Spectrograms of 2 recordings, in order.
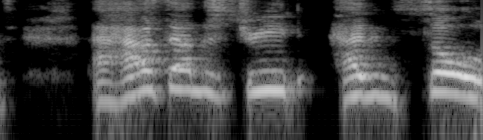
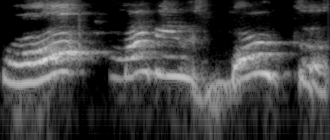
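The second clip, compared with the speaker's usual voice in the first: very high, bird-like parrot voice; 9 semitones higher than usual. Reading a story aloud, voicing the parrot's line in an attempted parrot voice. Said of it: "I can't really do a parrot voice".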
